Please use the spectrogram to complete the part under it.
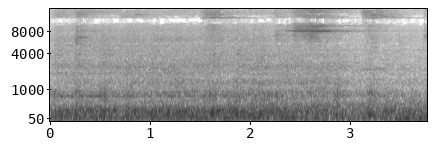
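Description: The Duronto Express from Hazrat Nizamuddin to Secunderabad rushes past on the adjacent track, a loud, continuous roar of wheels and rattling carriages with faint high squeals, close and unbroken.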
